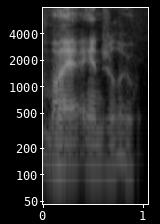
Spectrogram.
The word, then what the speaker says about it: Maya Angelou: So this was for a quote from Maya Maya Angelo I believe is how you pronounce her name. I looked it up. Maya Angelou.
